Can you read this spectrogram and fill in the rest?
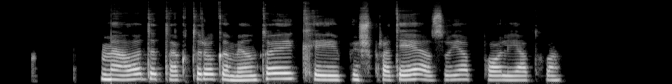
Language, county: Lithuanian, Klaipėda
